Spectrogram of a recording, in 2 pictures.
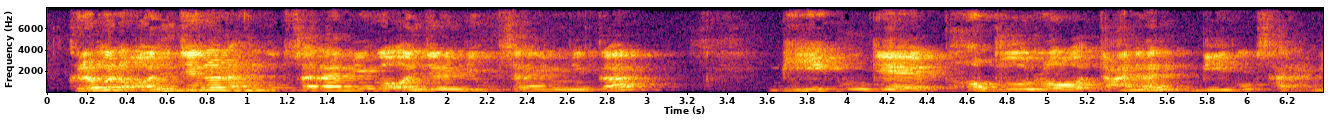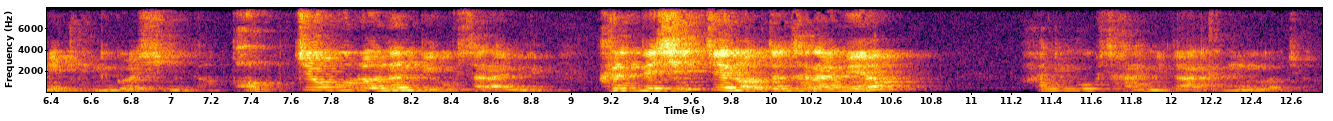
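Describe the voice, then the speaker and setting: Male pastor, higher voice, sermon with questions put to the pews, recorded distant in a very echoey church hall. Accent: Korean. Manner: asks the congregation rhetorical questions and answers them himself. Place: church sanctuary.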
